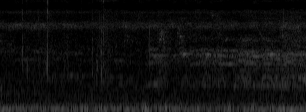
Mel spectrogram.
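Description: Backyard pet chickens cluck and call softly at a distance over a low, steady outdoor rumble, with a brief crow-like call rising partway through.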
